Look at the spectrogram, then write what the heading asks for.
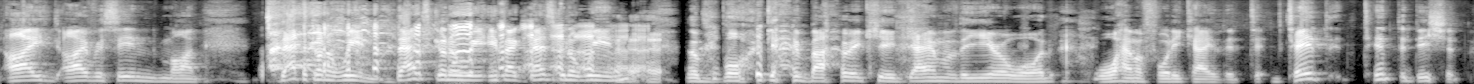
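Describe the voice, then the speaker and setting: A man's voice: medium pitch, moderate pace, pushed and bright. A man with a country Victorian accent, co-hosting a casual board game podcast, joking and restarting his sentences often. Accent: Australian, country Victorian. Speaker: podcast co-host. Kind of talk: casual chat.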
